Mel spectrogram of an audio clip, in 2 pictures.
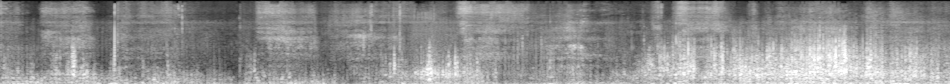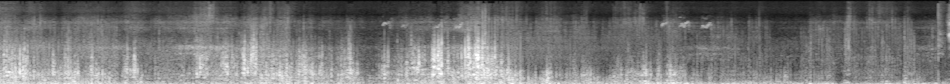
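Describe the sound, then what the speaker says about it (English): Wind gusting steadily across an open moor near the Oxstones trig point, a loud continuous buffeting rumble that swells in the middle and stays strong throughout, with no voices. "Getting a bit windy now"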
